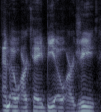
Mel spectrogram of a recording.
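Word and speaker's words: Mörk Borg: familiar look it up m-o-r-k-b-o-r-g it's just right we found out we were both saying it wrong the whole time there there's all sorts of different ways that people say it sometimes i'll say mork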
